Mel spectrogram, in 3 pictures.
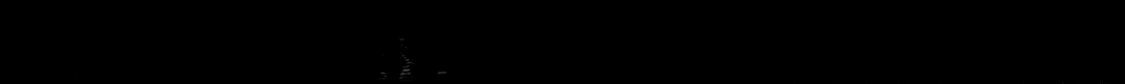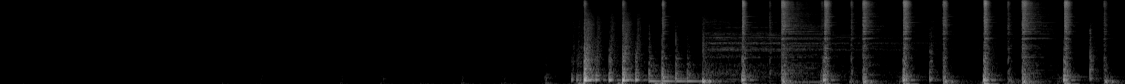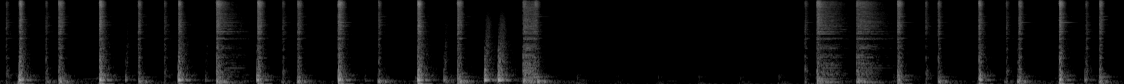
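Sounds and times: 
hi-hat: 17.0 - 28.0, 30.6 - 33.7.

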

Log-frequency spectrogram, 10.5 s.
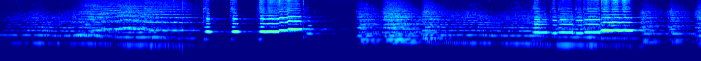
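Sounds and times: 
flute: 3.0 - 4.9, 7.8 - 10.2.

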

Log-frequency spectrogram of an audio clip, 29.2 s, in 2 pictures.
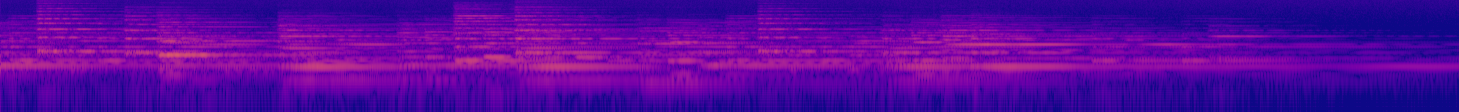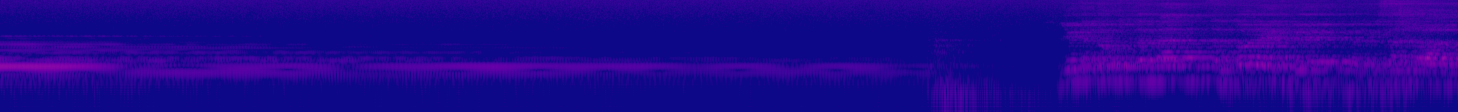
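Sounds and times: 
piano: 0.0 - 23.5.

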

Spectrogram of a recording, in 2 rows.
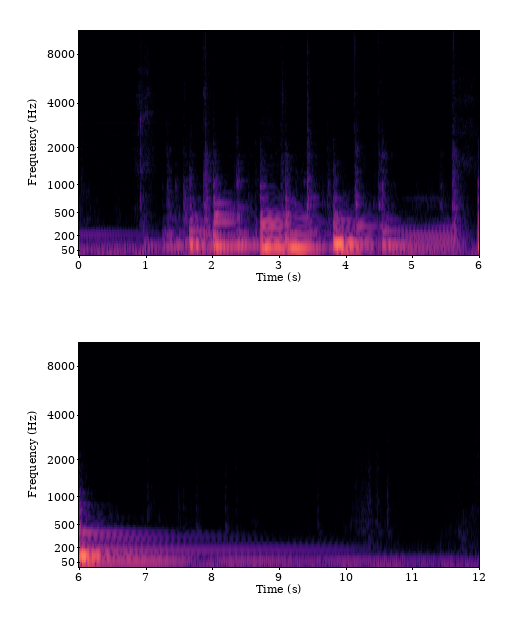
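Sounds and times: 
bass sound: 1.3 - 10.0.

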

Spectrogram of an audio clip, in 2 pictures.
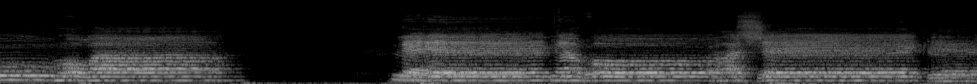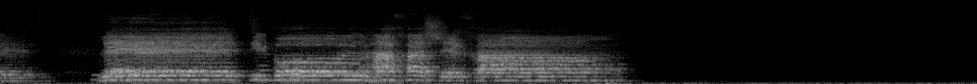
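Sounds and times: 
choir recorded with center U47 microphone: 0.0 - 2.7, 3.9 - 16.2.

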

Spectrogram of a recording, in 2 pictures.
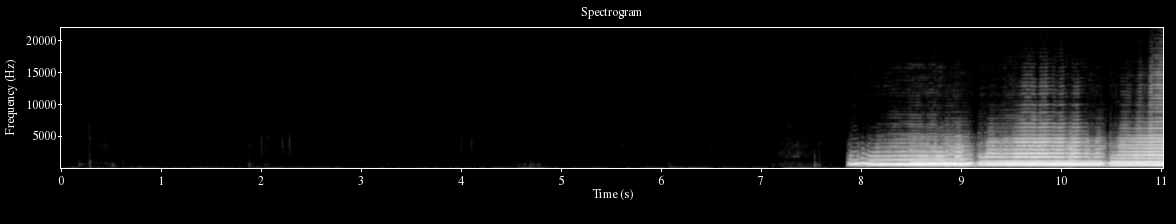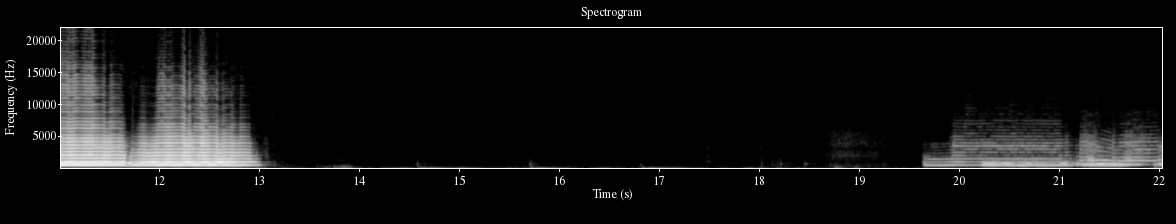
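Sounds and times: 
trumpet: 7.9 - 13.1, 19.6 - 22.0.

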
